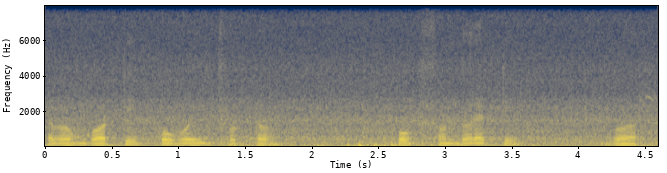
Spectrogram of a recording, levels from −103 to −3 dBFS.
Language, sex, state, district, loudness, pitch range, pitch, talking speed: Bengali, male, Tripura, West Tripura, -19 LUFS, 100-110 Hz, 105 Hz, 105 wpm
